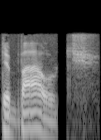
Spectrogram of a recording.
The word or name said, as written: debouch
